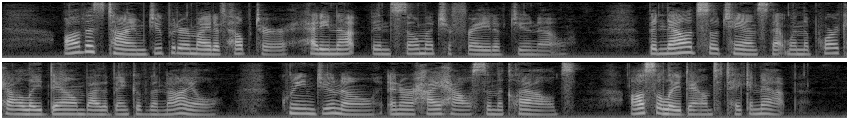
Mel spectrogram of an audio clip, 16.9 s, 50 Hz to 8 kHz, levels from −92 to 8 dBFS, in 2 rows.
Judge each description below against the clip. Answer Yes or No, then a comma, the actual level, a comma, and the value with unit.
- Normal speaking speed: Yes, average, 180 wpm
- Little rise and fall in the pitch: Yes, narrow, 2.2 semitones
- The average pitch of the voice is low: No, high, 195 Hz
